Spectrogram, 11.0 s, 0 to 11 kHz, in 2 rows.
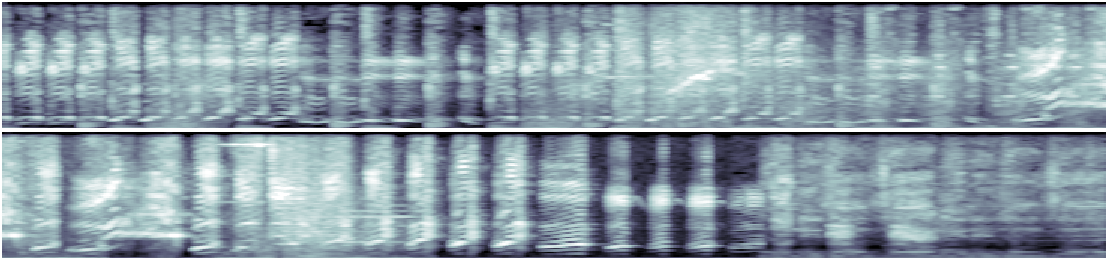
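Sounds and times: laughter sound effect: 0:00.0 - 0:09.8
steady music: 0:01.2 - 0:06.1.

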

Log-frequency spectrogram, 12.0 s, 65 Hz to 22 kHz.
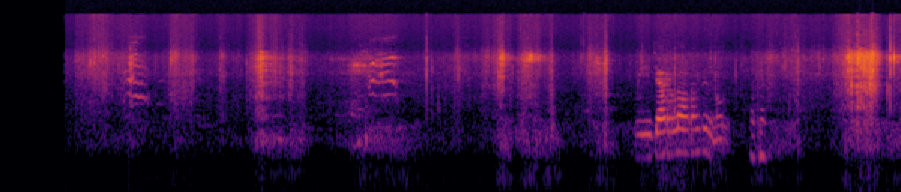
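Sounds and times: cat meowing quietly: 0:01.6 - 0:02.2, 0:04.6 - 0:05.4.

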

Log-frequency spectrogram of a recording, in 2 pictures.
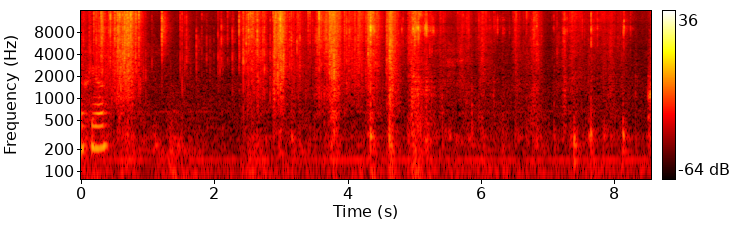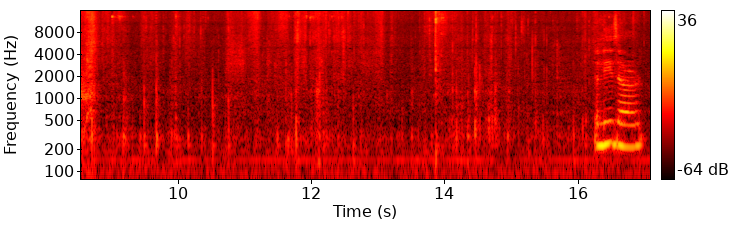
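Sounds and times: plastic wrapping crinkling: 0:00.0 - 0:08.4, 0:09.2 - 0:16.6.

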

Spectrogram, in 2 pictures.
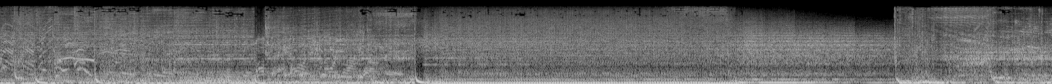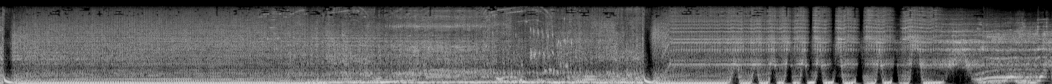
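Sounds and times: dubstep music: 0:00.0 - 0:21.0.

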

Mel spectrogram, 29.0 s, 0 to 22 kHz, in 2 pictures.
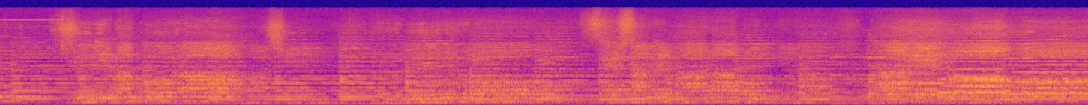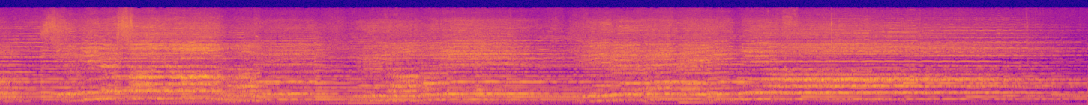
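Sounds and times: choir singing an anthem: 0:00.0 - 0:29.0
instrumental accompaniment: 0:00.0 - 0:29.0.

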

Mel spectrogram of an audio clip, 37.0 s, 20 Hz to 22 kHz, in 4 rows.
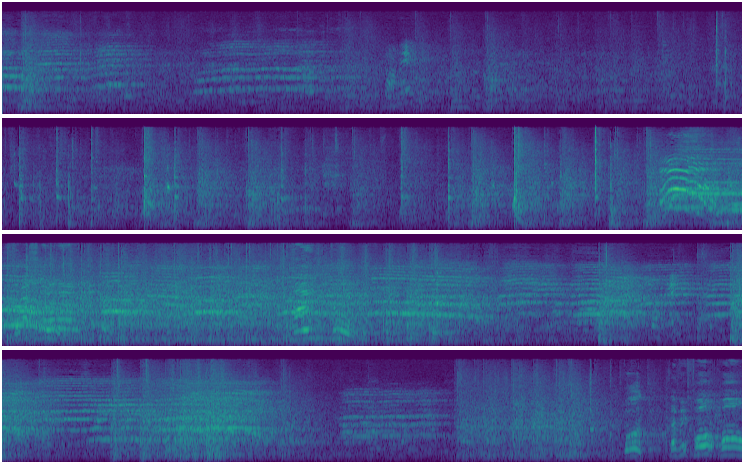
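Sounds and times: racket striking shuttlecock: 0:08.9 - 0:17.5, 0:18.6 - 0:24.6
shouts and cheering: 0:17.5 - 0:31.2.

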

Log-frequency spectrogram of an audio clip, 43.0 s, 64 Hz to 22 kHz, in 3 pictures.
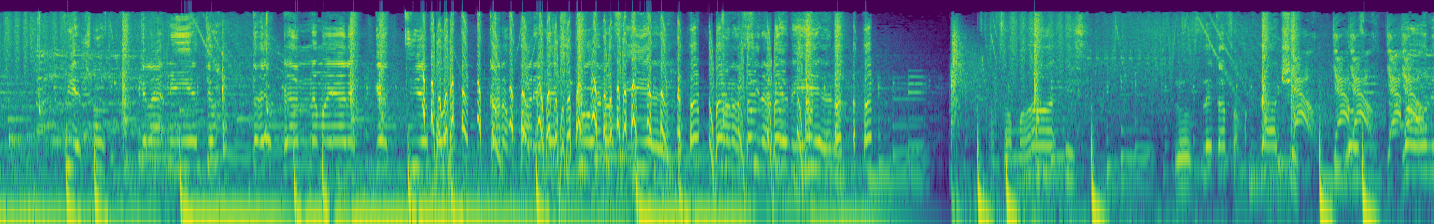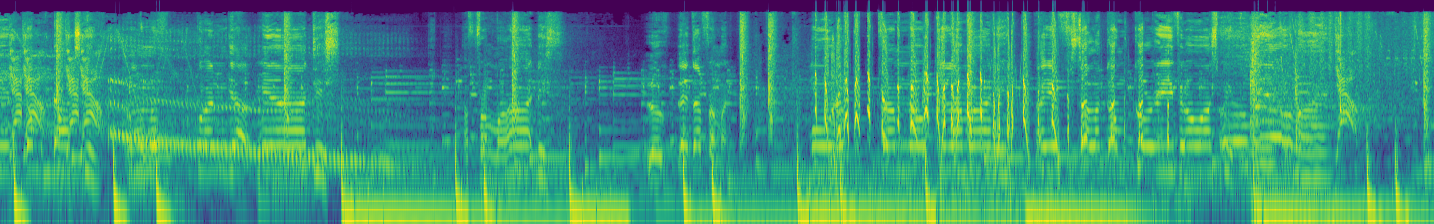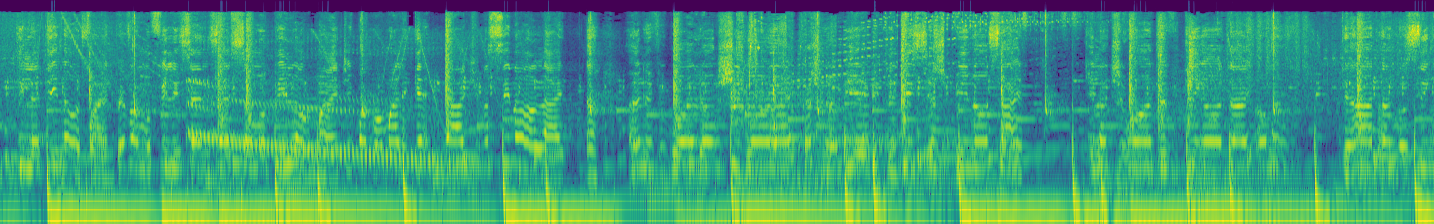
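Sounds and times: dancehall mix with bass beat: 0:00.0 - 0:43.0
turntable scratching: 0:03.0 - 0:08.5, 0:12.1 - 0:18.1, 0:22.3 - 0:26.3, 0:26.9 - 0:33.9.

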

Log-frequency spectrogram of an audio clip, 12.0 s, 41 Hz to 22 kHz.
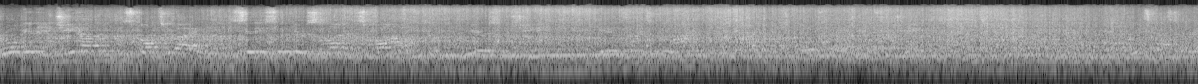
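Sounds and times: race car engines droning: 0:00.0 - 0:11.9.

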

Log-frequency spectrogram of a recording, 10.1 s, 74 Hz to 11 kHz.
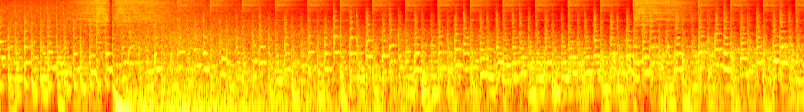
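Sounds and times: off-beat hi-hats: 0:01.0 - 0:09.1
trance synth melody: 0:01.2 - 0:08.2
kick and bass: 0:01.3 - 0:09.4.

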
